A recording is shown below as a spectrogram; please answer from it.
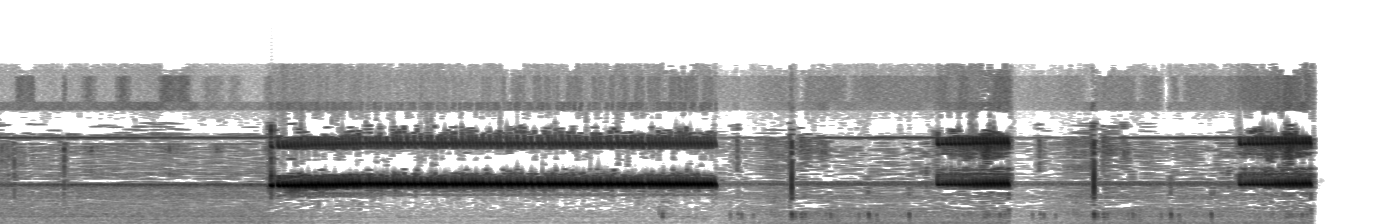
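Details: Snowy tree cricket (Oecanthus fultoni) stridulating on a clematis bloom on a veranda in mid-August, a male trilling for a mate: a shrill, evenly pulsed high trill in bursts that start and stop, with quiet knocking and hum between them.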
